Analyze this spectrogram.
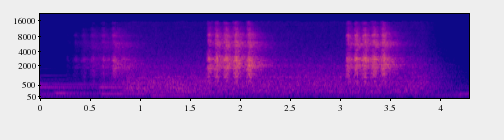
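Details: Eurasian magpie, UK, one of its most common calls: two harsh, rattling chatter bursts about a second and a half apart, each a fast run of dry, scratchy notes over a faint low hum.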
